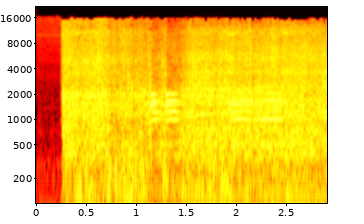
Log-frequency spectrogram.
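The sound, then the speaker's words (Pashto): A car horn sounds briefly in a maize-farming district near Lashkar Gah in Helmand, a short tonal toot rising out of loud, steady background noise. “دغه راپور جوړ کړی او د یو موټر په اران پیلېږي”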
